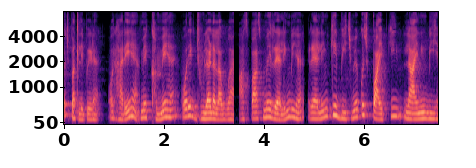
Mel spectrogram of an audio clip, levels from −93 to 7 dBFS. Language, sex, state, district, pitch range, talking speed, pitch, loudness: Hindi, male, Bihar, Darbhanga, 150-200 Hz, 255 wpm, 165 Hz, -20 LUFS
